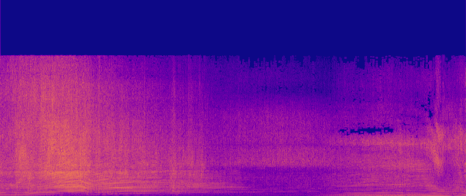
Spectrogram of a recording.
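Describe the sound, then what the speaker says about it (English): A gasser-class drag car at a Southeast Gassers race in Aiken, NC, launching off the line: a loud, close engine roar that rises, dips and climbs again through the gears, with a steady, heavy drone filling the whole stretch. "Good shot from behind right here as you watch this car leave the line"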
